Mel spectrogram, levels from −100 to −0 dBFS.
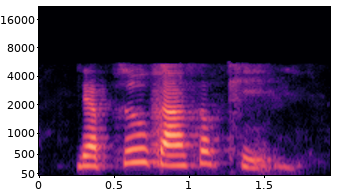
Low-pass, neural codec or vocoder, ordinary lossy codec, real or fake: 5.4 kHz; codec, 24 kHz, 3.1 kbps, DualCodec; AAC, 24 kbps; fake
